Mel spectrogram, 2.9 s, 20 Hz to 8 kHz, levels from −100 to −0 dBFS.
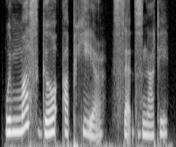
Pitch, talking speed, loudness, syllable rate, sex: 220 Hz, 145 wpm, -18 LUFS, 3.7 syllables/s, female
